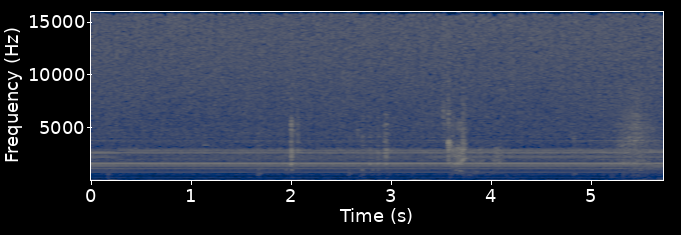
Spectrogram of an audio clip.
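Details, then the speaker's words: Japanese Zephyr Model 1 tube radio on dim-bulb tester after checking loose tube sockets: steady low hum with constant high whine and faint clicks; not the tube contacts, a tube still suspected, cause unknown. "Well, it's not the uh it's not the tube contacts. Could still be a tube though."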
